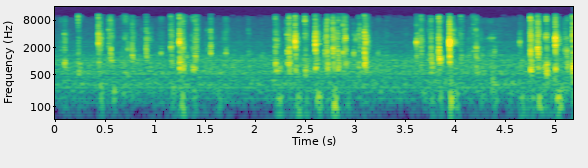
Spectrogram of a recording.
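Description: Commands being typed on a computer keyboard, quick bursts of close, crisp key clicks separated by short pauses, with no talk.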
